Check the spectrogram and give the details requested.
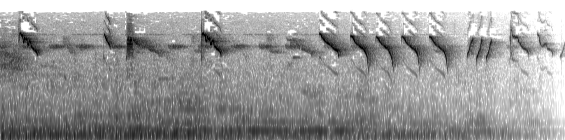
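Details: Oriental white-eye of the Paud type, kept at home, singing in rapid 'nembak' style as a tutor song: thin, high downslurred chirps about a second apart, then quickening into a fast run of short notes before trailing off, over a low hum.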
